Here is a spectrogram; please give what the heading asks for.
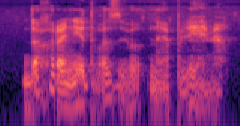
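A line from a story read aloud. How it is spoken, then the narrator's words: Deep voice, female badger. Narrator (Russian): пробасила барсучиха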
